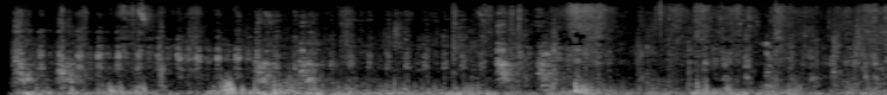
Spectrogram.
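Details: Dog panting, one of two dogs trained for obedience and steadiness to gunshot; quiet, breathy, rapid puffs of breath set against a heavy low rumble of outdoor noise, with no barking.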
